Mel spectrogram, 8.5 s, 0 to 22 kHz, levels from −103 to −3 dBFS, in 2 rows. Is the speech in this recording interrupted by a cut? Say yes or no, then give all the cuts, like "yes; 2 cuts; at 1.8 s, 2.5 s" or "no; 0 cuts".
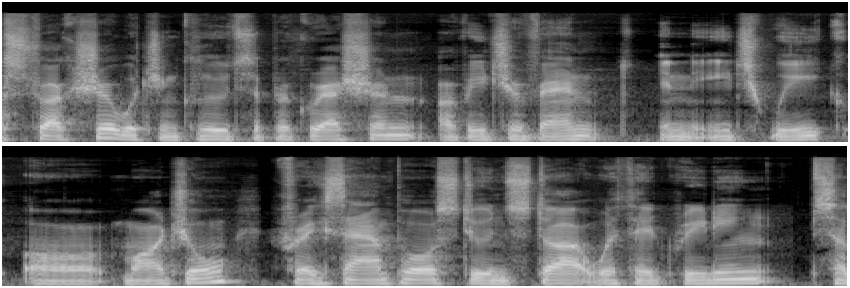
yes; 1 cut; at 5.5 s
